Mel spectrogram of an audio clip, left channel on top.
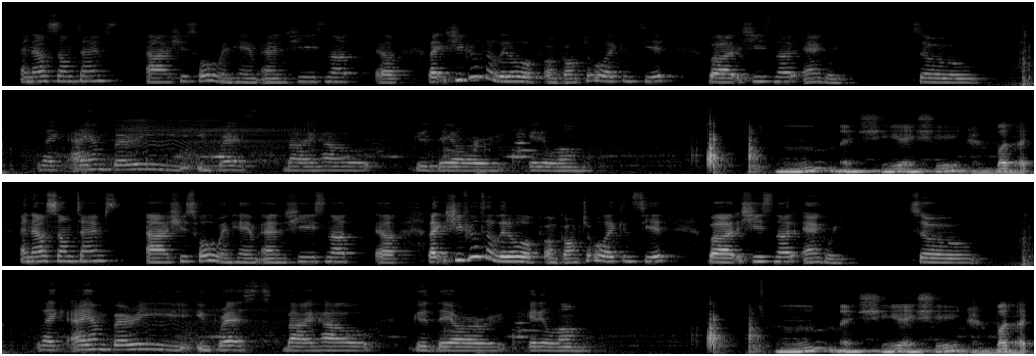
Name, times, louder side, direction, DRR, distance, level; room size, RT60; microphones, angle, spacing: voice 1, 0.2-1.1 1.4-8.4 9.1-9.8 10.7-12.9 13.1-14.0 14.4-16.2, right 5 dB, 80° right, 0.7 m, -35 dB
sound 1, 9.8-18.4, left 3 dB, 25° left, 0.6 m, -44 dB
voice 2, 17.8-20.6, right 1 dB, 20° right, 0.4 m, -31 dB
4.6 x 4.4 x 5.8 m
head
